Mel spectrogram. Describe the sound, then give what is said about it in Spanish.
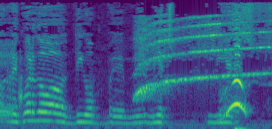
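A wailing emergency siren rises and sweeps from outside, steadily growing louder, while a person talks over the first half before the siren dominates. “Otra sirena.”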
